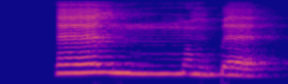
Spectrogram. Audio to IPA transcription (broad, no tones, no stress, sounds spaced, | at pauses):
ɛ l mː õ ɡ͡b ɛ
